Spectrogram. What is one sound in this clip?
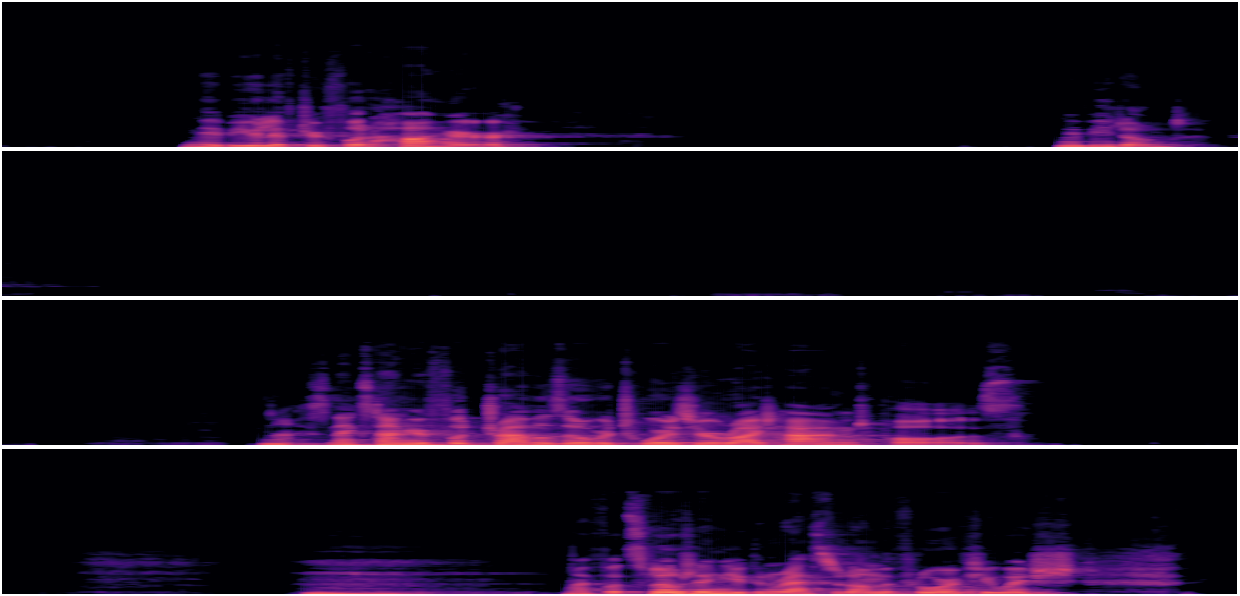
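A woman speaks calmly and clearly into a close microphone, giving instructions in pauses.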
